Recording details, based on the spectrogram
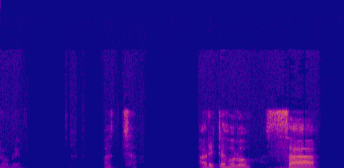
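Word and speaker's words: ث: আর যদি আপনি এই 2 নোক্তার উপরে আরেকটা নোক্তা দেন তাহলে হয়ে যাবে যেমন এটা সা। তাহলে বা, তা, সা। আচ্ছা, তারপর এটা হলো জিম। তো যেটাকে আমরা বাংলায় তার উচ্চারণটা বর্গীয় জয়ের মতো হবে, জিম।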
